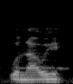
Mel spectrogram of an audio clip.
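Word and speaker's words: Lānaʻi: You can't really see them from here, but you can see Maui itself, but then Lanai, which the Hawaiians pronounce Lanaui, and then Kaho'olawe is a big one you can see.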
